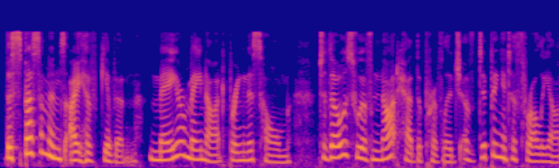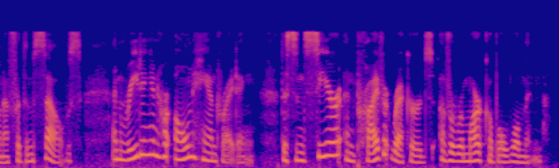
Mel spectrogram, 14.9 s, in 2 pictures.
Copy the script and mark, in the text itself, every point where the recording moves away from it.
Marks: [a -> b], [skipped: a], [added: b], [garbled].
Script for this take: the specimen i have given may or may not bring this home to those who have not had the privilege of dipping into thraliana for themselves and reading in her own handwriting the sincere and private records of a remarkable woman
the [specimen -> specimens] i have given may or may not bring this home to those who have not had the privilege of dipping into thraliana for themselves and reading in her own handwriting the sincere and private records of a remarkable woman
